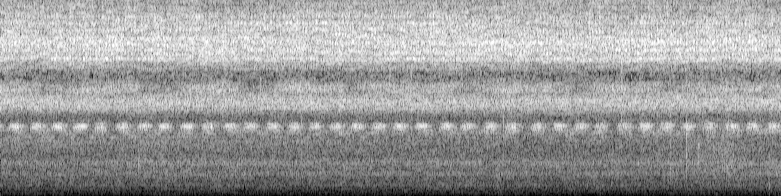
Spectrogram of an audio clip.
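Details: Chorus of insects next to a bonfire, a continuous high-pitched ringing layered with rapid, evenly pulsed chirps near four per second, one faint click late on.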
